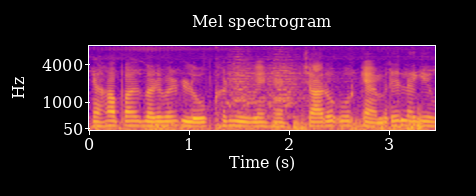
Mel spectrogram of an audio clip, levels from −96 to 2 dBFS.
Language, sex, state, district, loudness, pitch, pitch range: Hindi, male, Madhya Pradesh, Umaria, -17 LUFS, 155 Hz, 145-165 Hz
